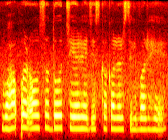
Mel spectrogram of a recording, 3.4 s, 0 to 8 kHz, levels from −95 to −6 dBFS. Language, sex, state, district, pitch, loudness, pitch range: Hindi, female, Arunachal Pradesh, Lower Dibang Valley, 250 Hz, -16 LUFS, 245-265 Hz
